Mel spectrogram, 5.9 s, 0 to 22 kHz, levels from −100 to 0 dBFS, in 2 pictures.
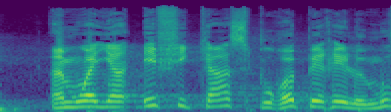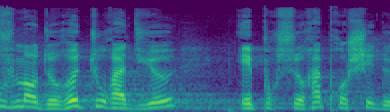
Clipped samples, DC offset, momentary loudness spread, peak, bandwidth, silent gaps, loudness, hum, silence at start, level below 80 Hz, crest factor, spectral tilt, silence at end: under 0.1%; under 0.1%; 11 LU; -6 dBFS; 17.5 kHz; none; -24 LUFS; none; 0 s; -58 dBFS; 20 dB; -3.5 dB/octave; 0 s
